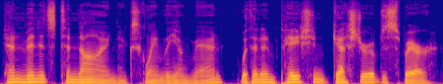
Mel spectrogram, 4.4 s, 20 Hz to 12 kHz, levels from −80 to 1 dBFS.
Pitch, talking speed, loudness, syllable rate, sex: 100 Hz, 190 wpm, -18 LUFS, 5.5 syllables/s, male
